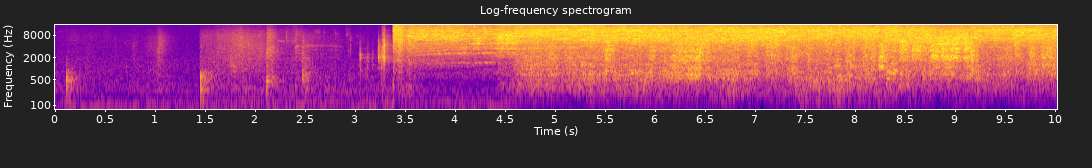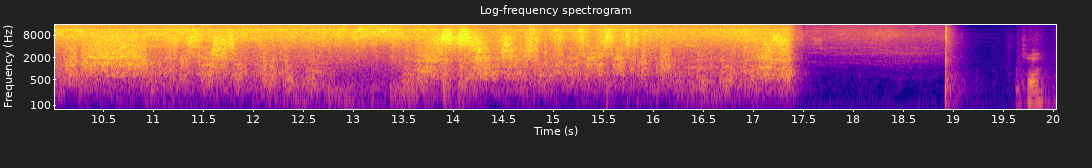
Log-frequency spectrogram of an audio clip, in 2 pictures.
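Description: A long, loud, steady hiss of compressed air blown into an open desktop computer case. It starts a few seconds in, runs for about fourteen seconds with small surges, and cuts off suddenly.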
